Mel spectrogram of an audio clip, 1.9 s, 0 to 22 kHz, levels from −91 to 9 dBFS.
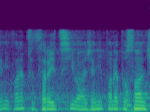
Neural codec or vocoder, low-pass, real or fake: none; 7.2 kHz; real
